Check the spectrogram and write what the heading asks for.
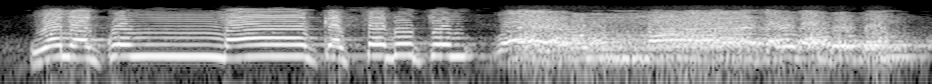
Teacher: یہاں پر میم ساکن کے بعد میم آ رہا ہے، اس لیے یہاں پر ادغام شفوی ہوگا اور غنہ کریں گے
